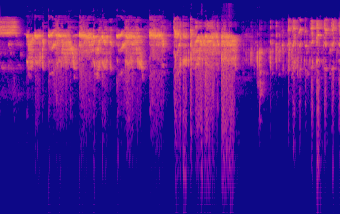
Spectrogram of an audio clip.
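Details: Swiftlets in a lure call for nesting houses, with buzzy high twittering phrases of about half a second to a second, each separated by brief pauses, ending in a run of quieter, rapid ticking chirps.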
